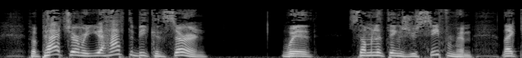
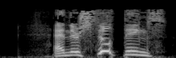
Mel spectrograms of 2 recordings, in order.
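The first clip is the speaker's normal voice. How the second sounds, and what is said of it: Voice cracks mid-sentence. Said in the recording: “Did my voice just crack there? I think my voice just cracked there. I'm hitting puberty.”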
